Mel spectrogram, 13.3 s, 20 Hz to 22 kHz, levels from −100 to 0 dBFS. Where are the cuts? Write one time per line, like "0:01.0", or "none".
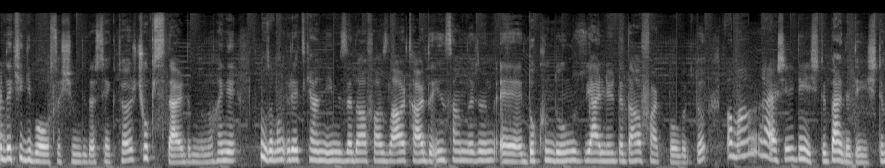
none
